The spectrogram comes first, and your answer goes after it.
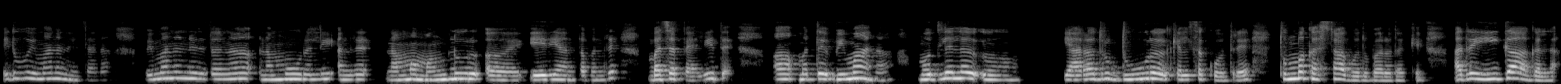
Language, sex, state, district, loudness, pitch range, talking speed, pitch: Kannada, female, Karnataka, Dakshina Kannada, -18 LUFS, 205-255 Hz, 120 wpm, 230 Hz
